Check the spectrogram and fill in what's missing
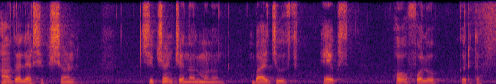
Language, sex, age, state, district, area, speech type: Goan Konkani, male, 18-30, Goa, Canacona, rural, spontaneous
